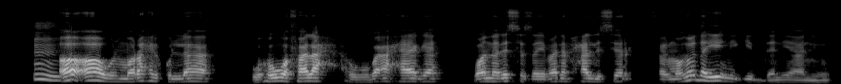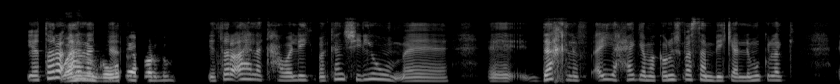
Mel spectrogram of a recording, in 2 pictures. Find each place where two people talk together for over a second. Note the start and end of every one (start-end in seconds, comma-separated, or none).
none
